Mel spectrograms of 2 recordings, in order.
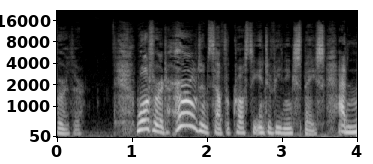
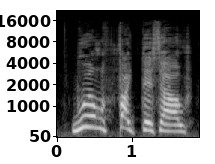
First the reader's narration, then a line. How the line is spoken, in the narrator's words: he howled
